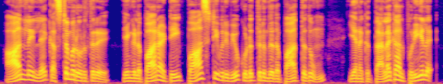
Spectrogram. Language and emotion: Tamil, happy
